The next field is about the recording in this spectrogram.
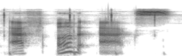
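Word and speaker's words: f(x): notation using this symbol this symbol does not mean f times x this symbol is pronounced as f of x so it does not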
